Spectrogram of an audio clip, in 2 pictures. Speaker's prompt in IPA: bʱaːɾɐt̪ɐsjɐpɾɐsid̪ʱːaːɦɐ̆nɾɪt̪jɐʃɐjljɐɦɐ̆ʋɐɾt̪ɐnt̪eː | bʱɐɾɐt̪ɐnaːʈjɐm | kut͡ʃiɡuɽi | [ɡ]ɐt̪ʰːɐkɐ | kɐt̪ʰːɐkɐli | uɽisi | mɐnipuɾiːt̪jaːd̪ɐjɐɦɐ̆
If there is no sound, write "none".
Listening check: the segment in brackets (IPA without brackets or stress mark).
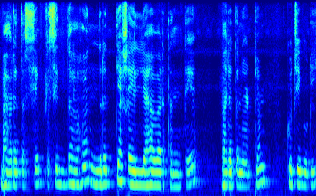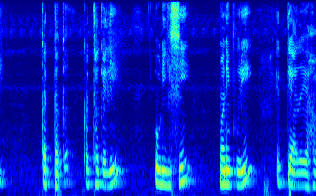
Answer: k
